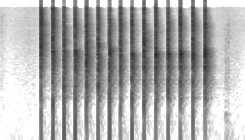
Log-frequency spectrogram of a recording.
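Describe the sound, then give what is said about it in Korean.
A quick burst of enthusiastic 'seal' hand clapping for a birthday, about fifteen sharp, loud claps in a steady rapid rhythm over two seconds, with no talking. “물개 박수 받고 싶네요.”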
